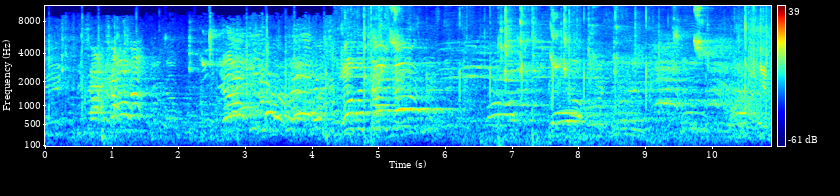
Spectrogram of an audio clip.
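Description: Basketball game on a hardwood court: many short, high squeaks of sneakers on the floor, one after another, with the sharp thuds of the ball bouncing in between.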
